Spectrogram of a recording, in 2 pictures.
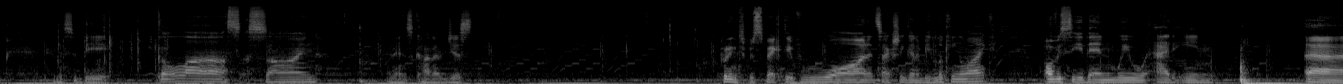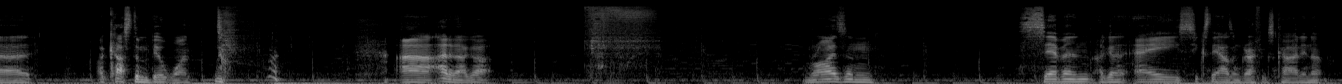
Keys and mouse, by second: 1.3 s, 2.8-5.4 right drag, 2.9 z, 5.4 middle click, 6.2 Tab, 6.2 right click, 6.3-26.8 shift+middle drag.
